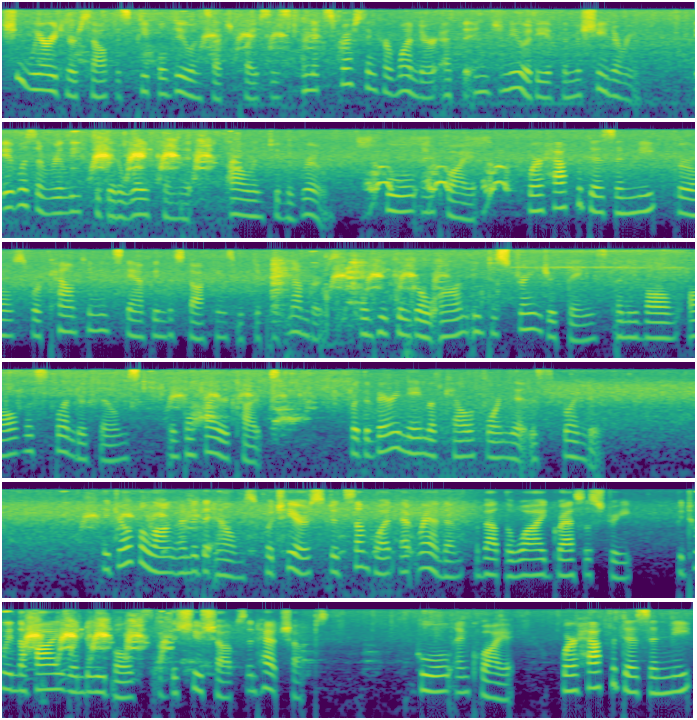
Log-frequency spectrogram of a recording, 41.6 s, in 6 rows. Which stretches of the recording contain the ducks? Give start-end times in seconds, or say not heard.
1.8-3.4, 7.6-9.3, 16.9-18.4, 22.2-23.9, 28.3-29.9, 34.6-36.4.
